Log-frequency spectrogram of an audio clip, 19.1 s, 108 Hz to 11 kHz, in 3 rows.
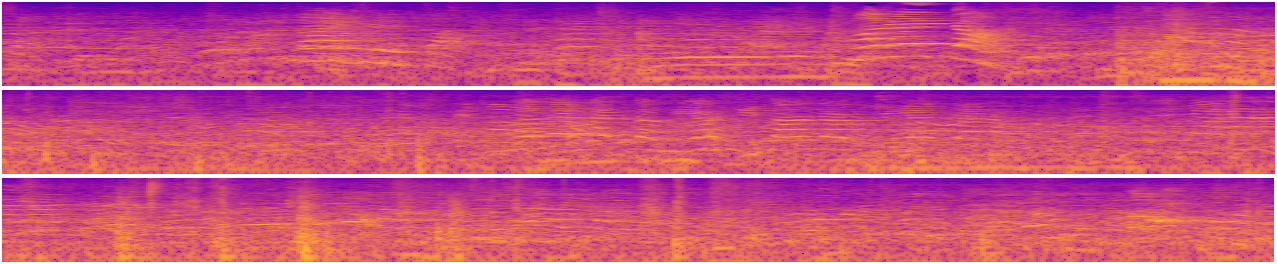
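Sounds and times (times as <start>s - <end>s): children chattering and calling: 0.0s - 19.0s.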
